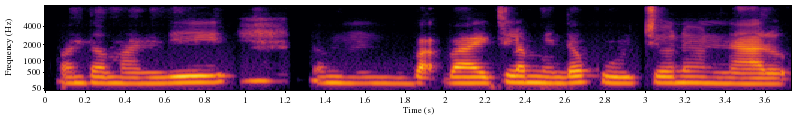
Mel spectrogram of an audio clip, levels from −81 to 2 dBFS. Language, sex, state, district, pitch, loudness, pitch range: Telugu, female, Telangana, Hyderabad, 175 Hz, -17 LUFS, 170-185 Hz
